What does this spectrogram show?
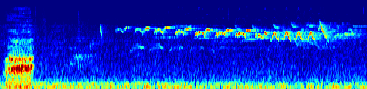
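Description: A songbird singing: a string of repeated high, slurred notes that speed up into a quick trill near the end. A short rush of noise comes right at the start.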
